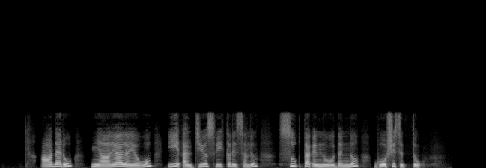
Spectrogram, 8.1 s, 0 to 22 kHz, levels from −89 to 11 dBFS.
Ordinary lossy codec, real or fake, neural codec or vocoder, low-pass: none; fake; codec, 16 kHz, 0.5 kbps, FunCodec, trained on Chinese and English, 25 frames a second; 7.2 kHz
